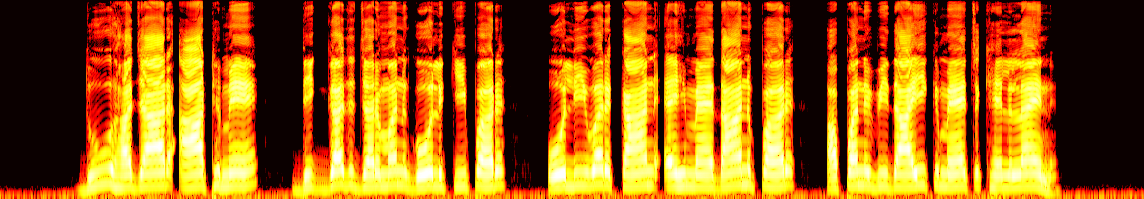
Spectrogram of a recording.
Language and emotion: Maithili, neutral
